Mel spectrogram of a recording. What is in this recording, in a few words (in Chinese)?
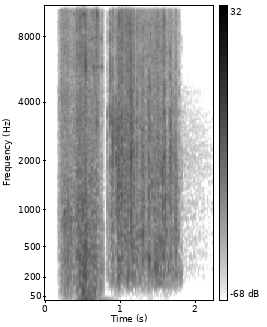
书店外黄昏 报童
